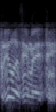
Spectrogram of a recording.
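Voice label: Serbian near waypoint mood med; speech; War Thunder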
